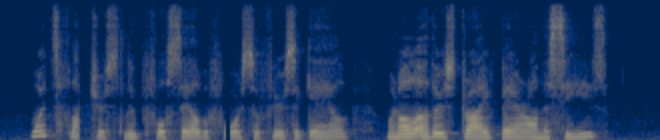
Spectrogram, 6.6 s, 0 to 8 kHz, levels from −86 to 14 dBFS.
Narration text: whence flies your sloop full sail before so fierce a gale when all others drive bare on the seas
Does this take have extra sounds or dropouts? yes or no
yes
